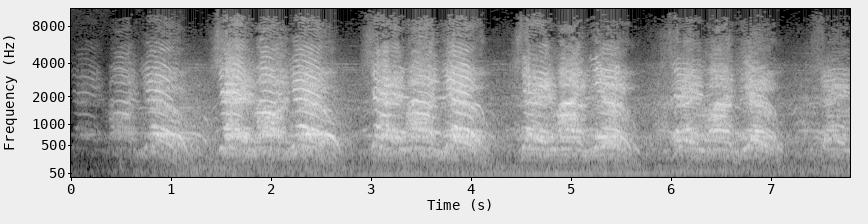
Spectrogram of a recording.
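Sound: crowd cheering and shouting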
